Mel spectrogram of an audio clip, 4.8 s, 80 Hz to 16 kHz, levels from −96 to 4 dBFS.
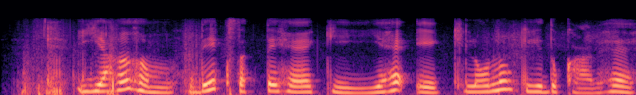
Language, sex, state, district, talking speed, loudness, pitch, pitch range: Hindi, female, Himachal Pradesh, Shimla, 150 wpm, -16 LUFS, 220 Hz, 200-245 Hz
